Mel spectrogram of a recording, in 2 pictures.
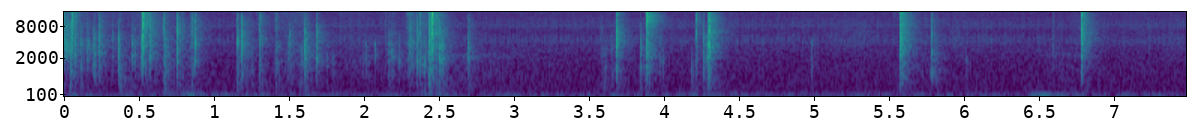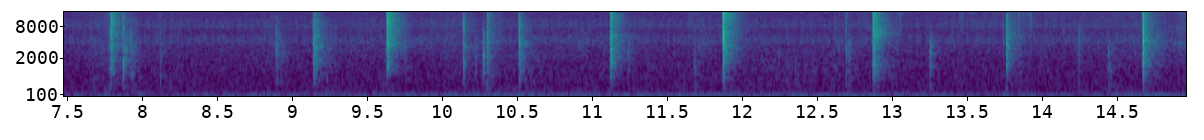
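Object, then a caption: Ream of paper in plastic wrap. Long nails tap and scratch the plastic wrap on a Georgia-Pacific 500-sheet ream of paper. The result is quiet, sharp, bright clicks and crinkles, dense at first and then spaced out, each dying away almost instantly over a faint low hum.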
